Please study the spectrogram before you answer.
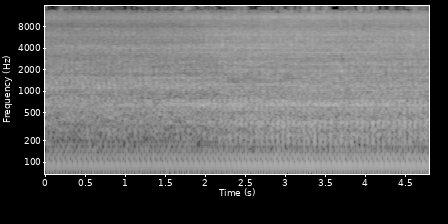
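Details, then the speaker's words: Onan Marquis 5500 RV generator after reinstalling the popped crankcase plug to stop oil burning and smoke: steady low drone firming under full load of both rooftop ACs, even beat, no misses; no smoke now. "All back together, running. I got both rooftop ACs running right now. So it's on full demand."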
